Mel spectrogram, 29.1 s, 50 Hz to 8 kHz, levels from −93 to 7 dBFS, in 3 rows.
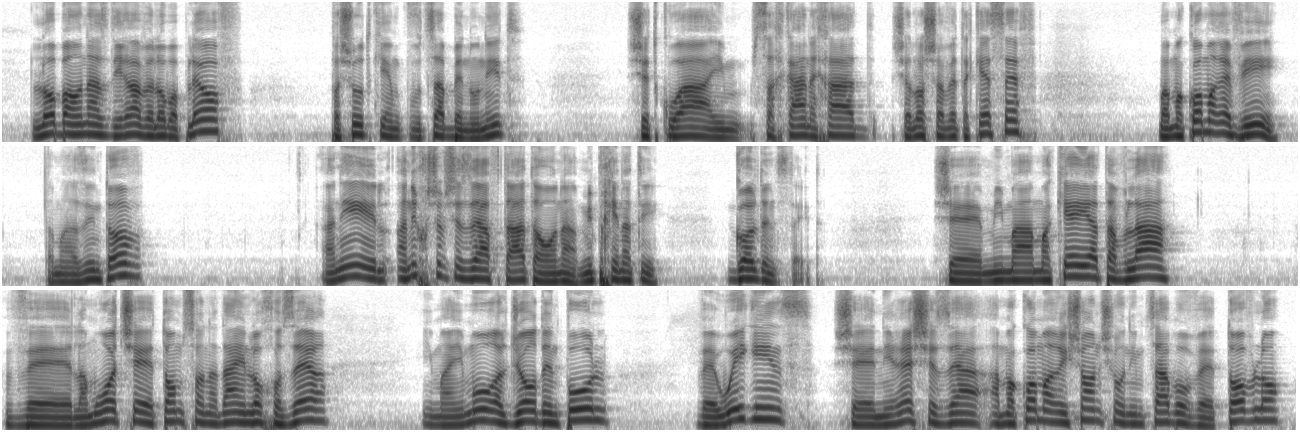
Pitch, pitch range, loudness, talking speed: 145 Hz, 130-170 Hz, -15 LUFS, 110 wpm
